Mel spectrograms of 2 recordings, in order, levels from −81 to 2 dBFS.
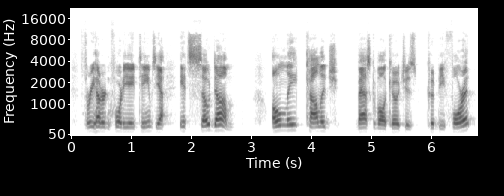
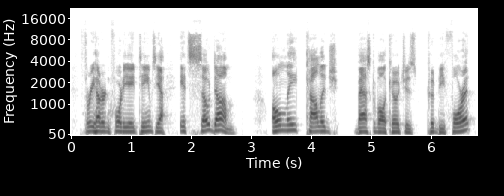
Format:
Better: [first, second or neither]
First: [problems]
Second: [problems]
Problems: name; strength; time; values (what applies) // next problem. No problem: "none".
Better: second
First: thin; very; fading below 350 Hz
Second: none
